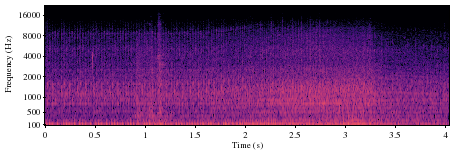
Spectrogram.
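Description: In Farming Simulator 25, a John Deere tractor's engine idles with a steady low rumble and no speech over it. The hum dips slightly near the end.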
